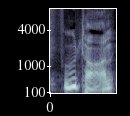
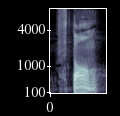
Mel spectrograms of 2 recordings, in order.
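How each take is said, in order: First: It is said as two syllables, foo-ton. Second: It is said as one clipped syllable, ftong. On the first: The speaker calls it wrong. "he calls it a futon" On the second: The speaker calls it right. "I knew how to pronounce it proper. It's ftong"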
